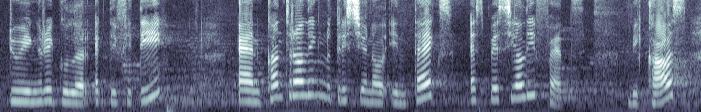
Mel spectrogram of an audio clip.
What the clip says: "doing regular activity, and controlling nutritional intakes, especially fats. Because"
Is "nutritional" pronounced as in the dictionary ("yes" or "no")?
no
